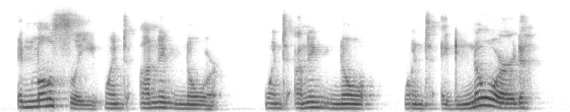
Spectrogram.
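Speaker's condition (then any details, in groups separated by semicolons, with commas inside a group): No condition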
